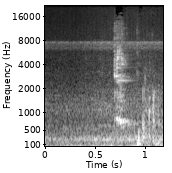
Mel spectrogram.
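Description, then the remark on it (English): A brief, soft slurp of someone sipping coffee, a quick wet burst followed by a faint swallow, alone over a steady low background hum. “All right, guys, one last sip of coffee for the working man.”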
